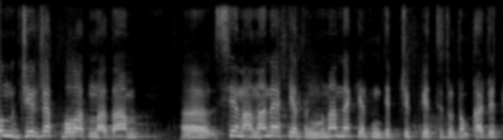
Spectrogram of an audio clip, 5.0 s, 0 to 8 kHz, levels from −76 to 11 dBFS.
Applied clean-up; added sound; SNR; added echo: neural separator model SepFormer DNS4.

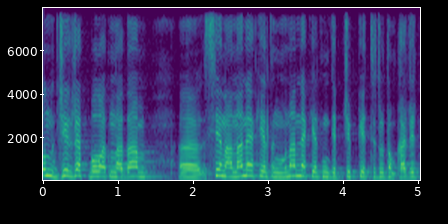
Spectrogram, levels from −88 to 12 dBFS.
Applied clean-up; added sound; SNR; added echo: none; none; none; none.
